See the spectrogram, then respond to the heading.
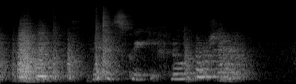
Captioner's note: creaking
